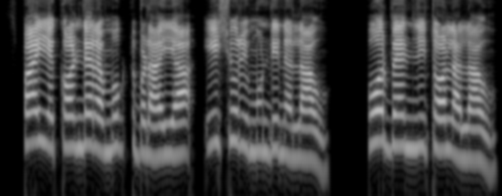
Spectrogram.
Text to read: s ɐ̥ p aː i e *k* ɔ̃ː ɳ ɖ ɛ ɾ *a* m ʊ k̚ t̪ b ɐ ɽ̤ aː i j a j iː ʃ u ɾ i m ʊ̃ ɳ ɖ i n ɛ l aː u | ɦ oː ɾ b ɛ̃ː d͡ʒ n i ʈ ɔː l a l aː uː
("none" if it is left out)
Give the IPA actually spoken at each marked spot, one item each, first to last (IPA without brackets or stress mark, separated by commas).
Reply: k, a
